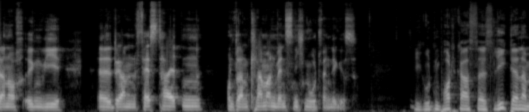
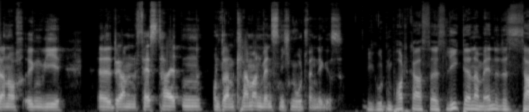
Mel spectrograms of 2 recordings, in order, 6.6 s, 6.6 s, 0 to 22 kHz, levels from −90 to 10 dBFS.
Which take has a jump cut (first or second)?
second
